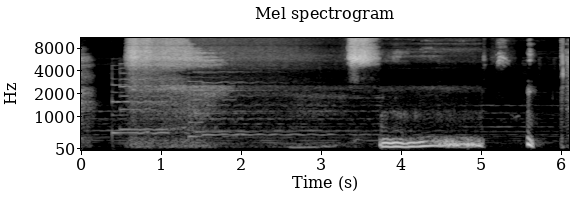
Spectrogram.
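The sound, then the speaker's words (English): A long exhale pushed out through the nose: a drawn-out, airy hiss at the start, followed by further breathy, snorting sounds over a faint tonal background. “You let a long exhale out of your nose holes, not your mouth, because your mouth could have some stink in it. So do like this.”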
